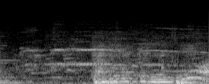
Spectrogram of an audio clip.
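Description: A rooster crowing in the background, one drawn-out call in the first second, followed by a man's voice.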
